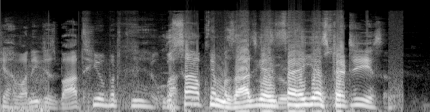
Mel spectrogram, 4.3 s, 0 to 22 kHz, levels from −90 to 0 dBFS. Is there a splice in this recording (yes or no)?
yes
